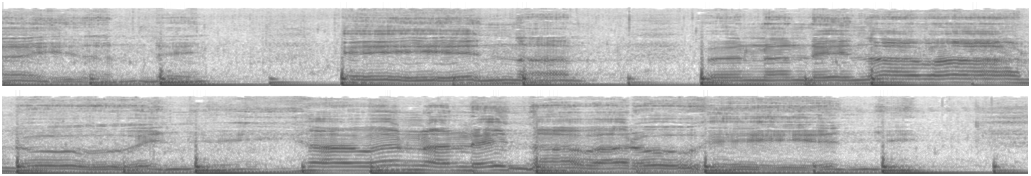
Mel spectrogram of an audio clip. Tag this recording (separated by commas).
Stream, Music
